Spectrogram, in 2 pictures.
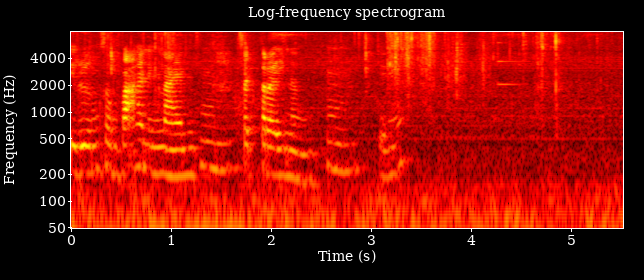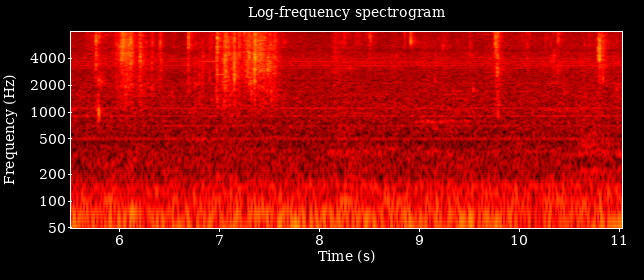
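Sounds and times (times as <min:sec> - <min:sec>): steady low hum: 0:00.0 - 0:11.0
chewing leafy wraps: 0:02.6 - 0:11.0
crisp crunches: 0:02.9 - 0:11.0.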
